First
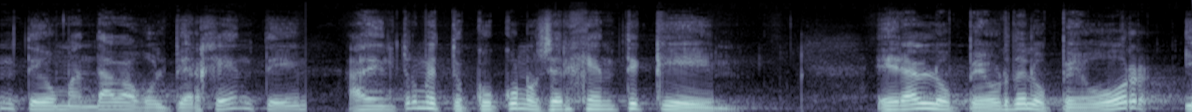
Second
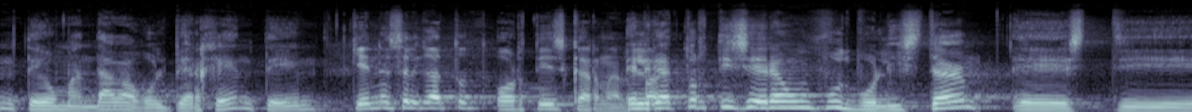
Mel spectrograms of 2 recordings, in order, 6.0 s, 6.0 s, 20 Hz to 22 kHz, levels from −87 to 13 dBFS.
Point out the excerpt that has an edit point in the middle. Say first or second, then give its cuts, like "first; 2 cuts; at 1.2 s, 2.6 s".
first; 1 cut; at 1.6 s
